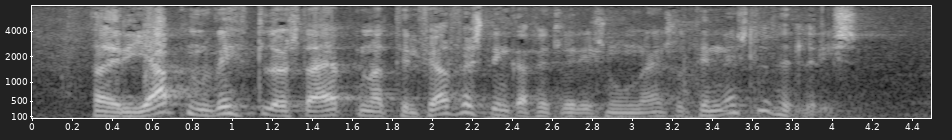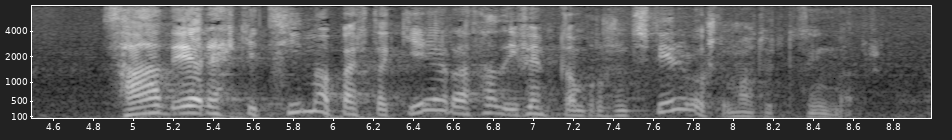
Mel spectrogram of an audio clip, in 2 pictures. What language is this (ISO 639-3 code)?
isl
